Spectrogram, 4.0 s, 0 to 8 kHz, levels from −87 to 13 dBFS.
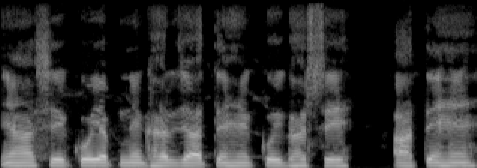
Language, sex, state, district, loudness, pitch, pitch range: Hindi, male, Uttar Pradesh, Jalaun, -20 LUFS, 145 Hz, 140-145 Hz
